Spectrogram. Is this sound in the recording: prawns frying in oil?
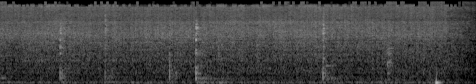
yes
